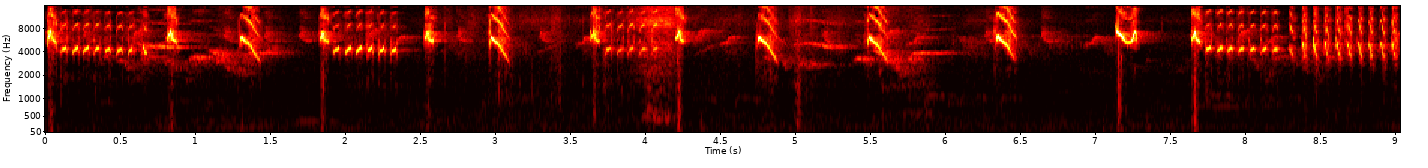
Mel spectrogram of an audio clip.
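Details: Brown-throated sunbird (kolibri ninja) in a 'suara tembak' full-isian training recording meant to provoke other birds: sharp, very high descending whistles alternating with rapid buzzy chattering bursts, songs spaced by short silences.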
